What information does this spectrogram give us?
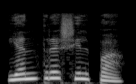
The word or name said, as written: ಯಂತ್ರಶಿಲ್ಪಿ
